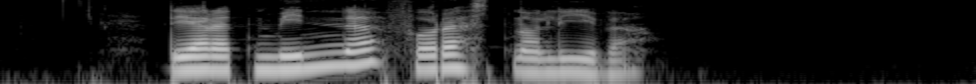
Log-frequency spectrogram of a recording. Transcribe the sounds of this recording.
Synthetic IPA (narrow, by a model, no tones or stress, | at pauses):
d̪̥eːæːɾɛt̪mɪnəfɔɾɛst̪n̩ɑːliːʋə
